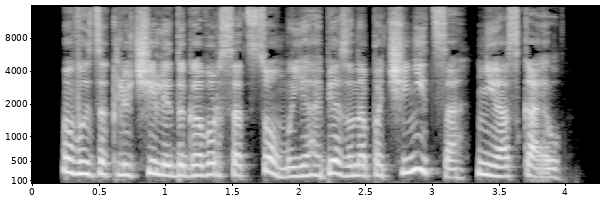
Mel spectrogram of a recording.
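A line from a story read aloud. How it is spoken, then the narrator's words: Angry. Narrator (Russian): зло повторила ему принцесса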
